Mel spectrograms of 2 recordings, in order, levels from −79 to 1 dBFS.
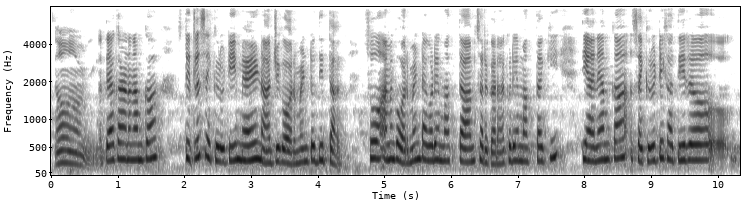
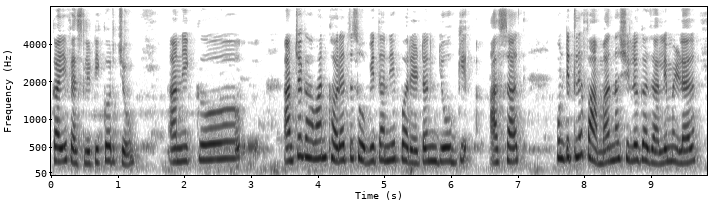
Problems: background sounds at intervals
